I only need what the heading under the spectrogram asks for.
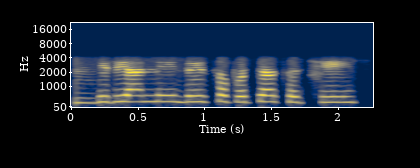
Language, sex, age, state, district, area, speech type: Odia, female, 18-30, Odisha, Koraput, urban, conversation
